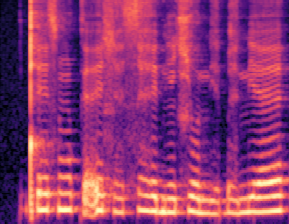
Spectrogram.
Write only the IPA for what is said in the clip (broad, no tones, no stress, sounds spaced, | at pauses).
ǃʼ e s ũ o̯ k ɛ̰ e̯ ɬ ɛ̤ s ɛ̤ e̯ bʲ ẽ ɕ ʊ mʲ ɛ̤ ɓ ɛ̤ mʲ ɛ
